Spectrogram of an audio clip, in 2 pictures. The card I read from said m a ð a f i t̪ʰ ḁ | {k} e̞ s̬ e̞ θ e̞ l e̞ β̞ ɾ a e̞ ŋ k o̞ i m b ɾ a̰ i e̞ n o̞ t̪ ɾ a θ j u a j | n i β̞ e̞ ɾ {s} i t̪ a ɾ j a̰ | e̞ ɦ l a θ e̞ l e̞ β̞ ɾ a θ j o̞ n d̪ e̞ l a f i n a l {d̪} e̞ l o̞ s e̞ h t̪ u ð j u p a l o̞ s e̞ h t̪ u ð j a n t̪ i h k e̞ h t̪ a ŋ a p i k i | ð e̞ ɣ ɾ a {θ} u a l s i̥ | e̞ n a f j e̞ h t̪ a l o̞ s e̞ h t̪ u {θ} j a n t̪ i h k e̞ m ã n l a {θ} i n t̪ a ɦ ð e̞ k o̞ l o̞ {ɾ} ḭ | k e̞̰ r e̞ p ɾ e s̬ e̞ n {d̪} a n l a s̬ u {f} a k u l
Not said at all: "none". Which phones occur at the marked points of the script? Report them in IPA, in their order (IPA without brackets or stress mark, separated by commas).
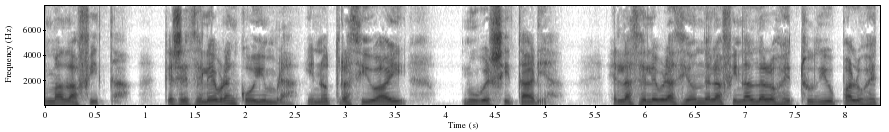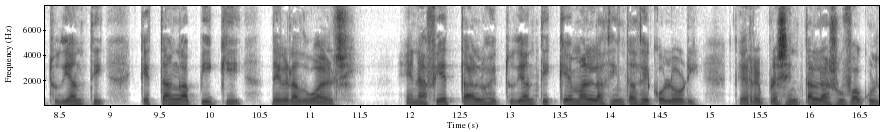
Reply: k, s, d̪, ð, ð, θ, ɾ, t̪, f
